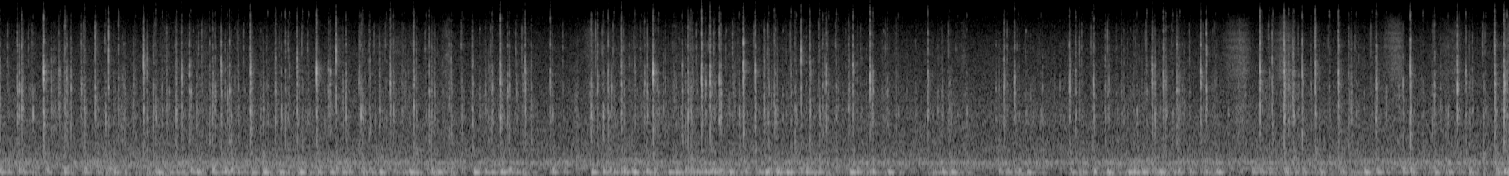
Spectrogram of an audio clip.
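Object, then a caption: Plastic computer keyboard. Fingertips type steadily on a low-profile black plastic computer keyboard resting on a desk mat, its hollow keys giving off rapid, bright, dry taps. The keystrokes come in a continuous, even stream with short irregular pauses, over a low, steady rumble underneath.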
